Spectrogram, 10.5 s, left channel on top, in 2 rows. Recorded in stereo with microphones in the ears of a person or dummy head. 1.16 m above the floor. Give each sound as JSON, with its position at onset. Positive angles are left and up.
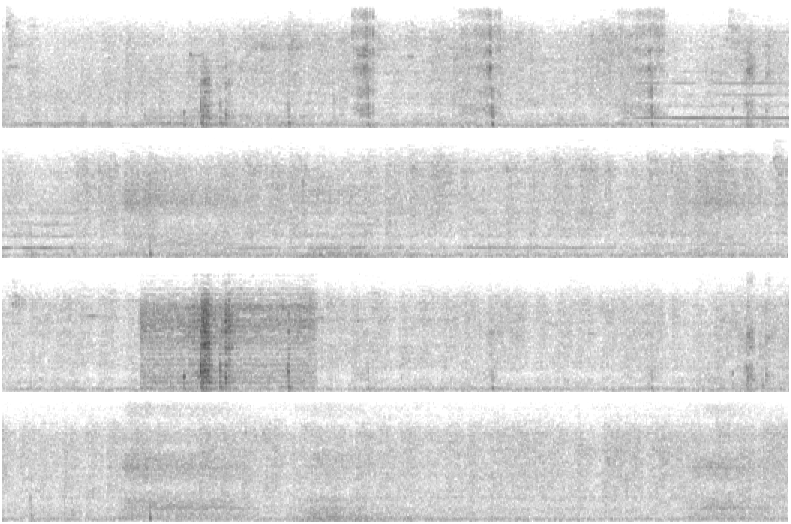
{"t": 0.9, "sound": "breathing", "side_deg": -70}
{"t": 2.3, "sound": "chopping", "side_deg": 70}
{"t": 4.6, "sound": "breathing", "side_deg": -25}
